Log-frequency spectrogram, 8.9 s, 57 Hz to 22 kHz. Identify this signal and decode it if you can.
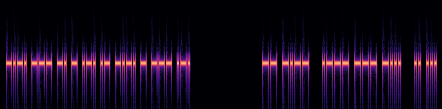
Morse code, heard as a keyed tone, about 29 wpm, 700 Hz. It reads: CONTRACTOR MY JOB IS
